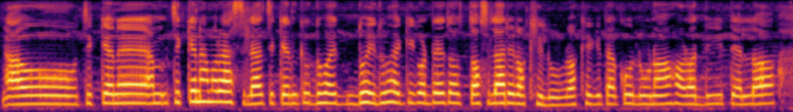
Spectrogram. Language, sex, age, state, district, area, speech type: Odia, female, 45-60, Odisha, Kendujhar, urban, spontaneous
